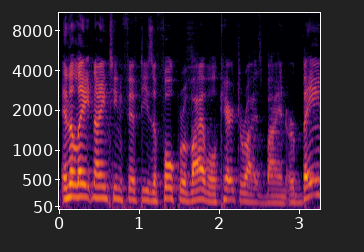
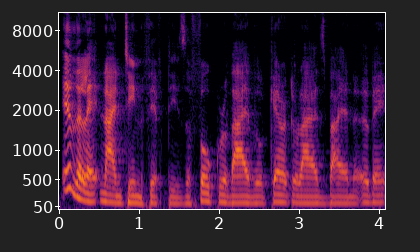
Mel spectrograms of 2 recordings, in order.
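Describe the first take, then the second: First: It is read in a plain American accent. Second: It is read in a put-on British accent.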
